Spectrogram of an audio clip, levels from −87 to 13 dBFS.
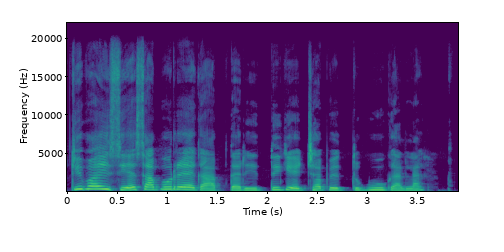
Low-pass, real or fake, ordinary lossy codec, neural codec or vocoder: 19.8 kHz; real; none; none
